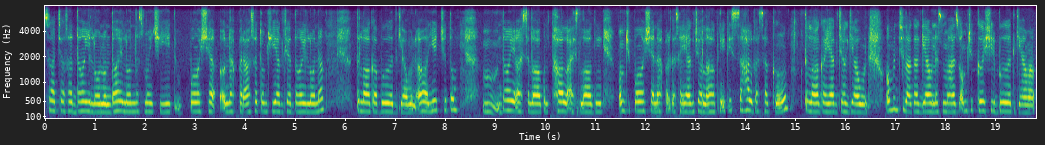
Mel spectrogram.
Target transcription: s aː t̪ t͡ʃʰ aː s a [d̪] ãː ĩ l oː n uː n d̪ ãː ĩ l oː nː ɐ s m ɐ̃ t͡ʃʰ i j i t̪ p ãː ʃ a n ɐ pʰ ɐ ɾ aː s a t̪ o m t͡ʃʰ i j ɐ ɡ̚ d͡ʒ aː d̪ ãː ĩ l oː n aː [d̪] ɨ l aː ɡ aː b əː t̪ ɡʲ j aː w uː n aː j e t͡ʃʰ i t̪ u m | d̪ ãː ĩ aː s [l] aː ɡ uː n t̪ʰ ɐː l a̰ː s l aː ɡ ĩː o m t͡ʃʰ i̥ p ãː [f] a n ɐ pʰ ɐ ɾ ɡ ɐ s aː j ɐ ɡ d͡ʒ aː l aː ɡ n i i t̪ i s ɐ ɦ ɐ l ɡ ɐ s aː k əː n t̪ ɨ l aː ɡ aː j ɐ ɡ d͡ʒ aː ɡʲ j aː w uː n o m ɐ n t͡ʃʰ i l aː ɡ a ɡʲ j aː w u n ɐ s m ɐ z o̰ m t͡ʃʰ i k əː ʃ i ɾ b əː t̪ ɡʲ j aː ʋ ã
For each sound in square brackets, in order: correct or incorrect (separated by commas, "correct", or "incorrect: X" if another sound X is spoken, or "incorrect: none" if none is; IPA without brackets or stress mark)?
correct, incorrect: t̪, correct, incorrect: ʃ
